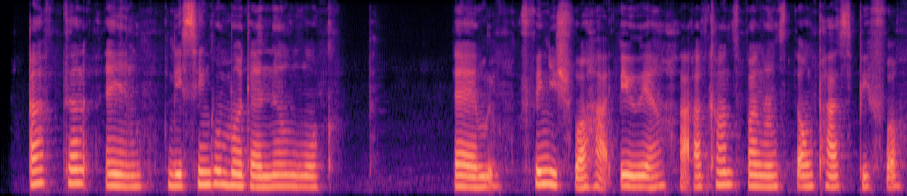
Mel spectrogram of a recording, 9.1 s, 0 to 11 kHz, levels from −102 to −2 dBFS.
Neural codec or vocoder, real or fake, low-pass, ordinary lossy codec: autoencoder, 22.05 kHz, a latent of 192 numbers a frame, VITS, trained on one speaker; fake; none; none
